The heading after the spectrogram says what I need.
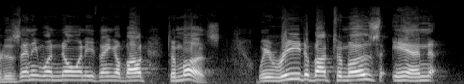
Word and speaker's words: Tammuz: Can anyone pronounce that for me? Tamuz. Tuz. Right on the biblical Hebrew calendar we have the month of Tamuz.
